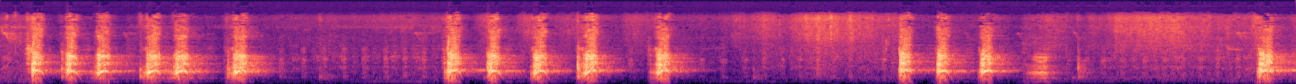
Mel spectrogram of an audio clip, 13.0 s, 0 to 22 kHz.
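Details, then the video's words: Dog barking repeatedly in tight bursts of five or six sharp barks, pauses between bursts carrying light panting and a soft hiss, then another volley. "30 Minutes Dog Barking Looped"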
